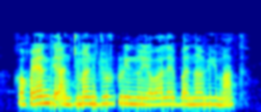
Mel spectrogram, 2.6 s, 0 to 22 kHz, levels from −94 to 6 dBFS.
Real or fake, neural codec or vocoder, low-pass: real; none; 7.2 kHz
